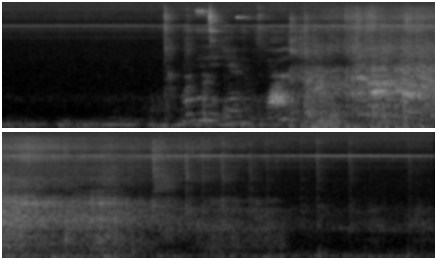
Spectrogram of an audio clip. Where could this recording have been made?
in an elevator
